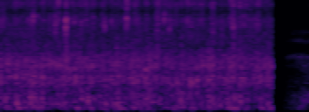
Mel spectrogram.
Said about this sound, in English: Today is foggy and raining.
